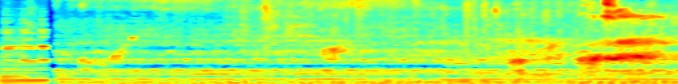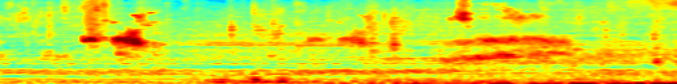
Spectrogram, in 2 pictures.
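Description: TV episode soundtrack: a low, steady synth music drone, with a small creature's chirping squeals gliding over it a few times, growing louder toward the end.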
